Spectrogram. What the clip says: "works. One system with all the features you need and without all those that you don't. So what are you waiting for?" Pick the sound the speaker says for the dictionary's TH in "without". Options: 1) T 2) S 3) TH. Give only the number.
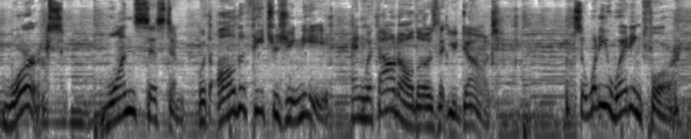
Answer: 3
